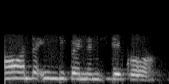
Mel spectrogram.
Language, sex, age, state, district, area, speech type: Nepali, female, 18-30, West Bengal, Jalpaiguri, urban, conversation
